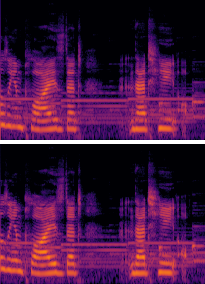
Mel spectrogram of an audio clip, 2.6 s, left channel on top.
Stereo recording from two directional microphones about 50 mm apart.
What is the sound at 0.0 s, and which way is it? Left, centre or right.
Speech, right.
